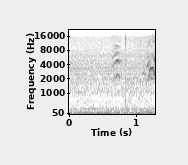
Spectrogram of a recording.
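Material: Nothing is struck.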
